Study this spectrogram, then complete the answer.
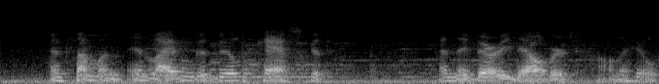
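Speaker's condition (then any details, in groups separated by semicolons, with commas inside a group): Parkinson's disease; cannot live alone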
